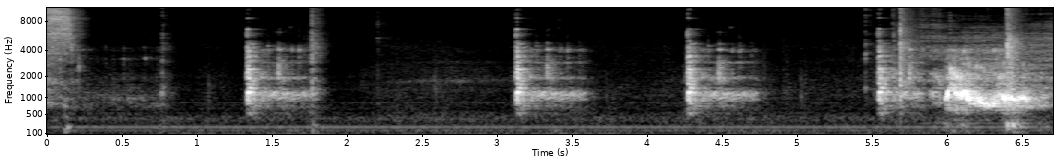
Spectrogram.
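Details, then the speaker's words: Harry Potter Monster Book of Monsters toy, sold stuck shut: short smooth whirring gear bursts about every 1.5 seconds; the jammed mechanism, freed by rotating it with tweezers, now turns freely again. "right so i think the mechanism had just jammed and by rotating it several times with the tweezers i managed to get it to go again"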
